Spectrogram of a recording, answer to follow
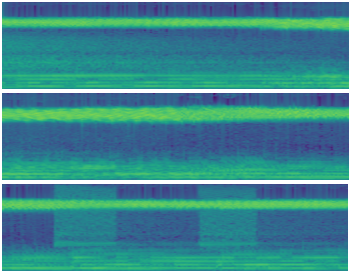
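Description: Electronic computer music: a shrill, steady high tone that wavers and thickens in the middle, over a bed of low sustained tones, with two short patches of hiss in the second half.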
